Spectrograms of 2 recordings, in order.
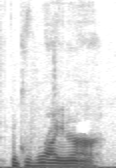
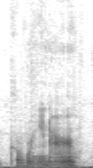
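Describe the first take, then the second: First: The first syllable sounds like 'grine'. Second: The first syllable sounds like 'green'. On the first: The speaker calls it right. "It's this. It's Griner" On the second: The speaker calls it wrong. "they mispronounced my last name. It's not [name] Greener"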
